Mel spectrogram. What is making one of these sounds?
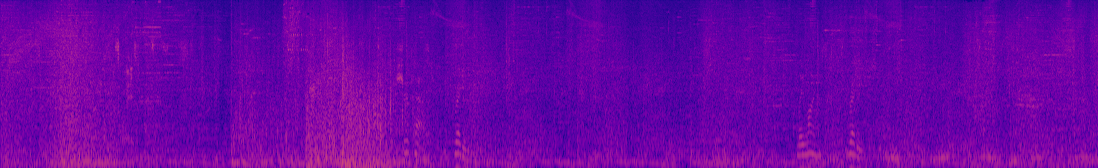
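Game spell effects crackle and burst in bursts of noise.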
